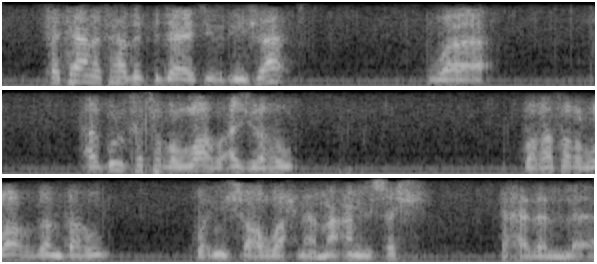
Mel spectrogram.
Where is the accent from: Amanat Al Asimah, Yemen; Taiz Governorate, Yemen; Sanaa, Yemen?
Sanaa, Yemen; مش لأني ابن صنعاء لا، بس لأجل أننا تربيت في صنعاء وتربتي تربة صنعاني، ولذلك تأقلمت لهجتي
